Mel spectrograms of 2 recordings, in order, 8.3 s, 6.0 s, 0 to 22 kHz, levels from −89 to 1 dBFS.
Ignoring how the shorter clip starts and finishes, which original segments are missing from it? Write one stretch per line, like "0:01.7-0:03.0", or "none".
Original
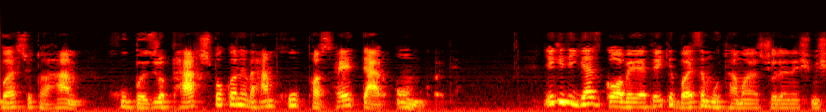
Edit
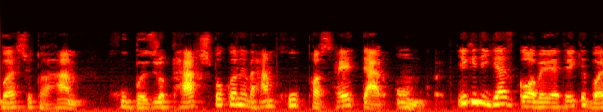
0:04.5-0:05.4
